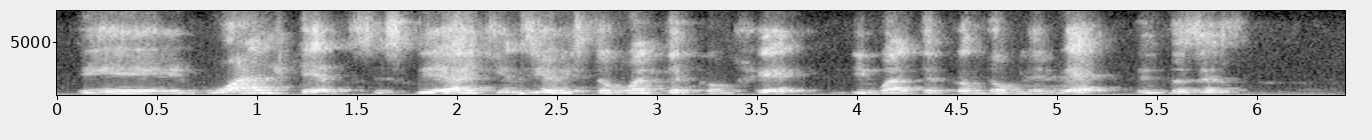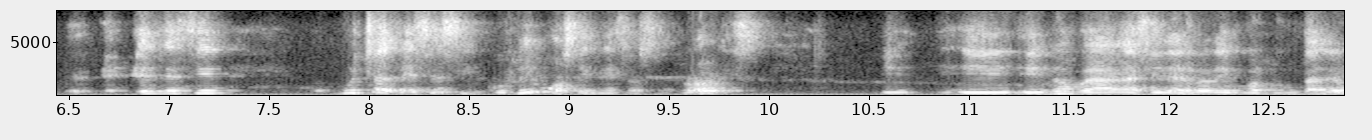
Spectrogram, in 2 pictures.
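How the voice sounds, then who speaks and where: A man's voice: a little high, warm tone, a little hiss or hum. A middle-aged man teaching a law class as a notary, explaining step by step and asking his own questions before he answers them. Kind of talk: university lecture. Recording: dull roomy audio from a distant mic.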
